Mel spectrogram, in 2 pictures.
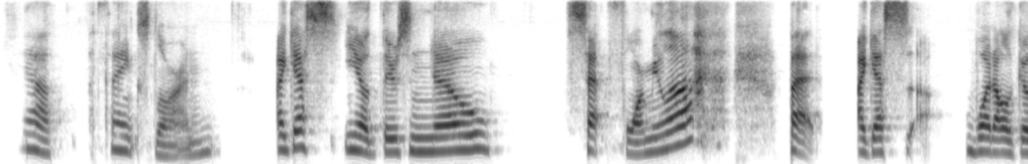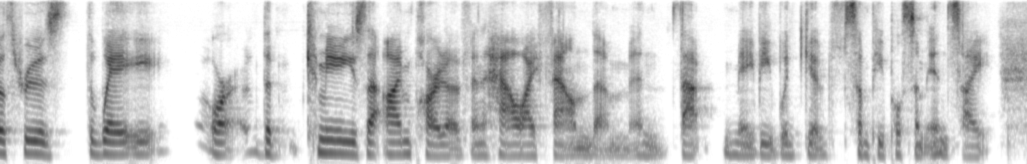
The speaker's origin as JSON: {"language": "English", "town": "Vancouver", "region": "British Columbia", "country": "Canada", "also_born_or_lived": "Hong Kong", "moved": "yes", "lives_now": "London, United Kingdom", "said": "I'm originally from Vancouver, but I also spent 10 years in Hong Kong, where I have roots and I still maintain a family office there. I now live in London"}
